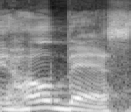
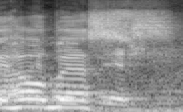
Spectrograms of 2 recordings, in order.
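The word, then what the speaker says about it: Jobs: H Robbie what Robie hobz like j o b s but you pronounce the J as H but Robbie hobz from hery so the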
